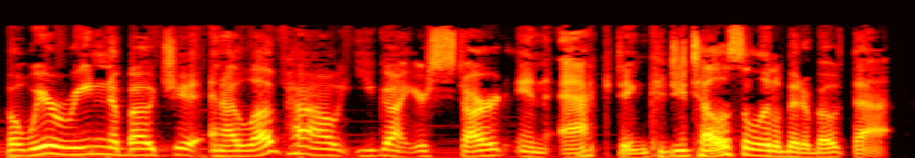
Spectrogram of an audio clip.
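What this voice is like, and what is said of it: Canadian accent. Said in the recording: “I love your accent ... I love the about ... I've got some other Canadian friends”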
